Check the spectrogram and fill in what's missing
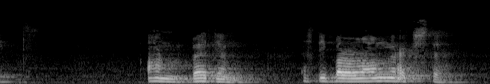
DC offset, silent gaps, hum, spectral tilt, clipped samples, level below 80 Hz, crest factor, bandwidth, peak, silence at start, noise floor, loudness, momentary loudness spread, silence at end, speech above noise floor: under 0.1%; none; none; -9.5 dB/octave; under 0.1%; -64 dBFS; 18 dB; 8.4 kHz; -6 dBFS; 0 s; -57 dBFS; -22 LUFS; 23 LU; 0.25 s; 36 dB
